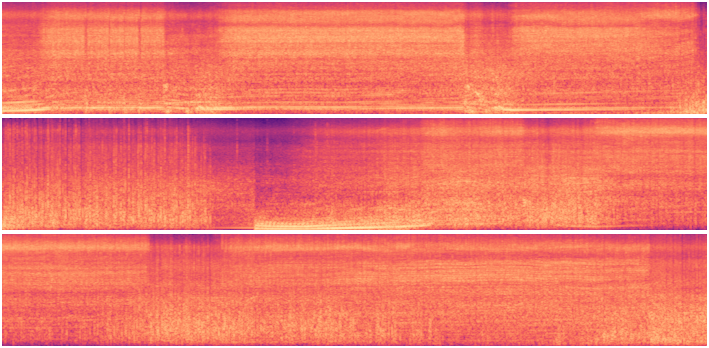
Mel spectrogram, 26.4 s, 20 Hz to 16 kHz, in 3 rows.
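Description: Cars accelerating hard side by side, a turbocharged Mitsubishi Eclipse with a 4G64 engine and a VTEC Honda Civic, heard from inside one of the cars. The engine pitch climbs through each gear and drops back at the shifts, over a steady rush of wind and road noise.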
